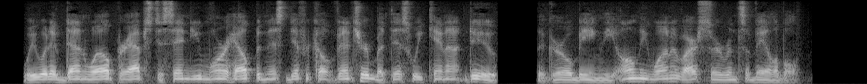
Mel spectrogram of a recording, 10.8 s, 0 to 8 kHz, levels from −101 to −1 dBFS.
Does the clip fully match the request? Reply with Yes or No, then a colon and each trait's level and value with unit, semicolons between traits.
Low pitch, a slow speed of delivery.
No: very low, 90 Hz; average, 165 wpm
